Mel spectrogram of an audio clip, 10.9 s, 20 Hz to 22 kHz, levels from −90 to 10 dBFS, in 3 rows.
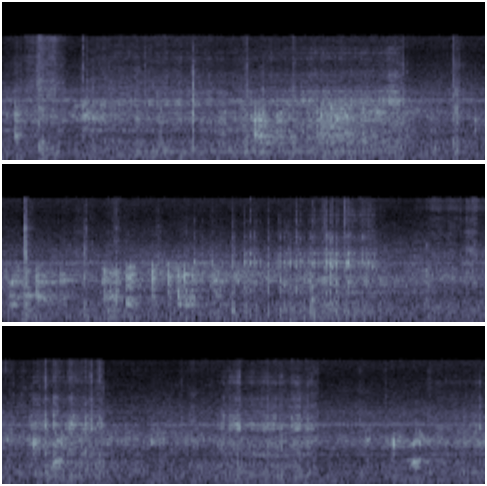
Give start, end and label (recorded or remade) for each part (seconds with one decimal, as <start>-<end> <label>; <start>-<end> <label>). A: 0.0-6.6 recorded; 6.6-8.7 remade; 8.7-10.9 recorded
